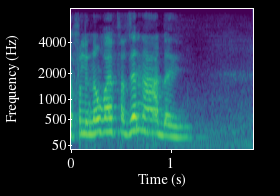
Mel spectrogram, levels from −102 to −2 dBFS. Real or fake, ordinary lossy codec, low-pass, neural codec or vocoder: fake; none; 7.2 kHz; codec, 44.1 kHz, 7.8 kbps, Pupu-Codec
